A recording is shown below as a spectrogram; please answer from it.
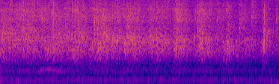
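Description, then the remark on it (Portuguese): An audience at an afternoon church service applauds God steadily, a dense, continuous wash of many hands clapping at once, moderately loud and sustained throughout with a low hum underneath and no talking. “Aplaude a ele, pois ele está aqui nessa tarde.”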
